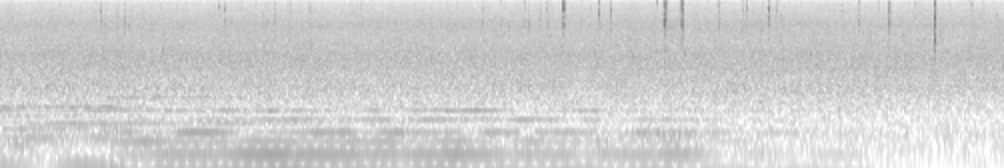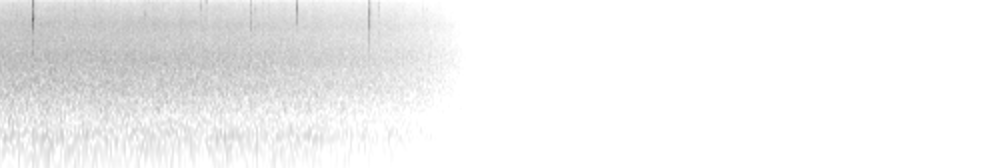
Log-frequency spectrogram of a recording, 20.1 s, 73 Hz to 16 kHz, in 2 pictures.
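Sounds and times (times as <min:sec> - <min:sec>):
soft sustained music notes: 0:00.0 - 0:08.9
wood fire crackling: 0:00.0 - 0:14.0.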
